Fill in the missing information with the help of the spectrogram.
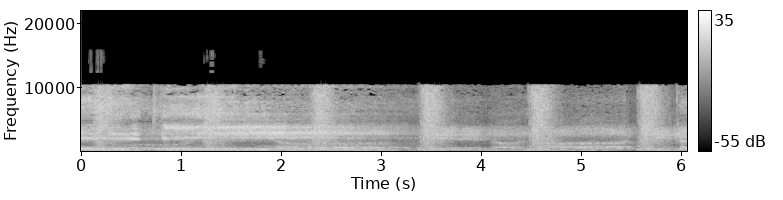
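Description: Noha being sung: a man's voice holds one long note, then carries on more softly, over a steady low drone. A regular beat of about two sharp strikes a second runs underneath.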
